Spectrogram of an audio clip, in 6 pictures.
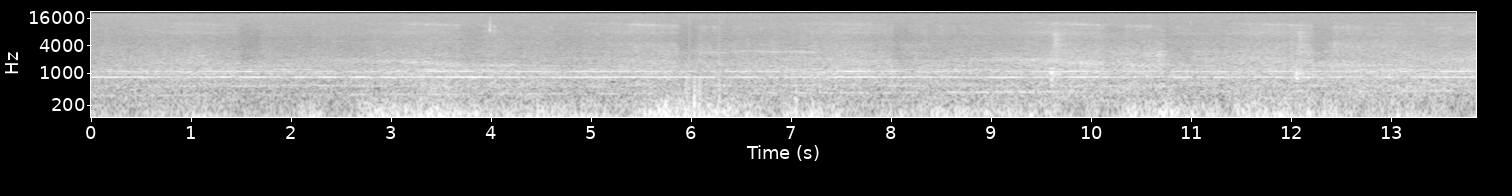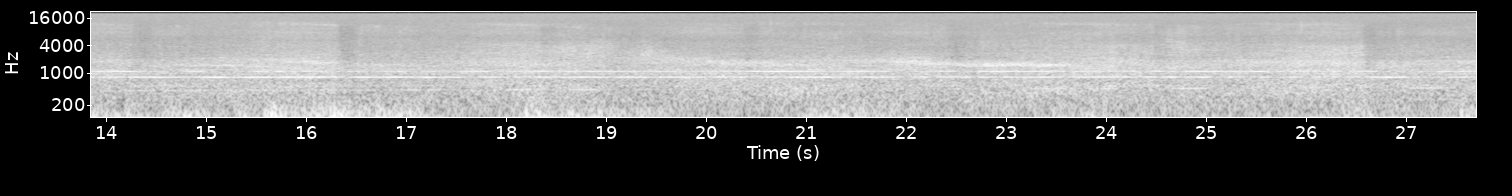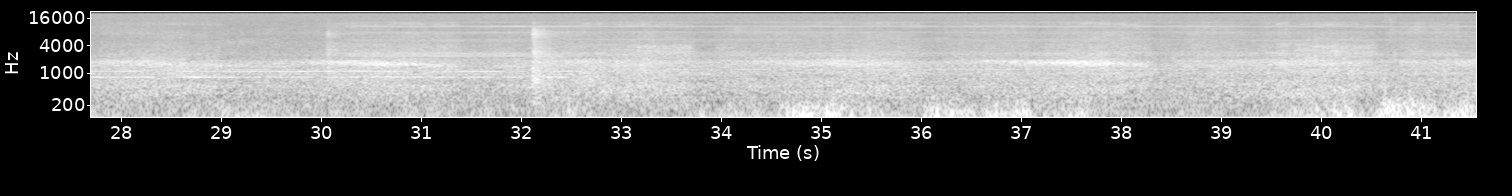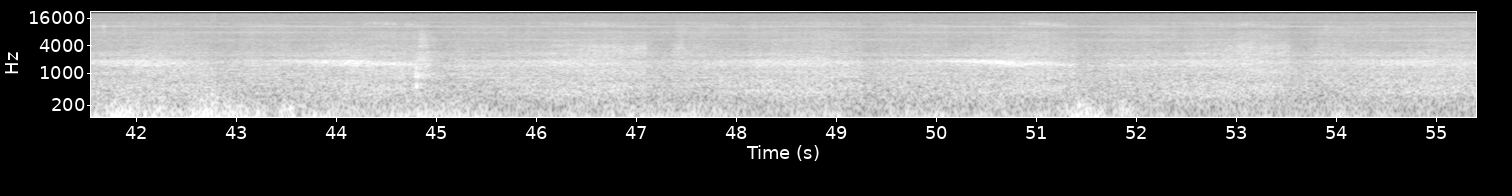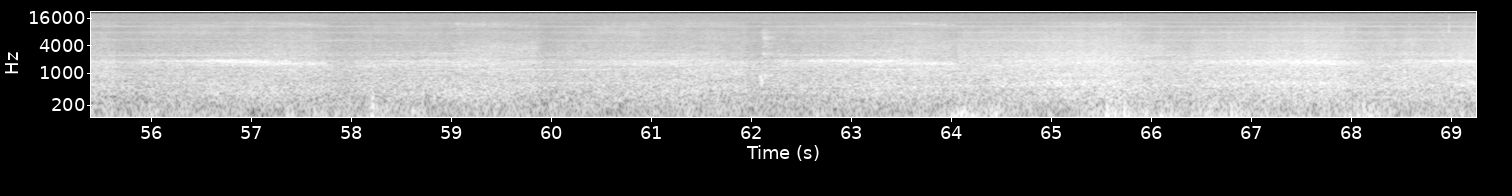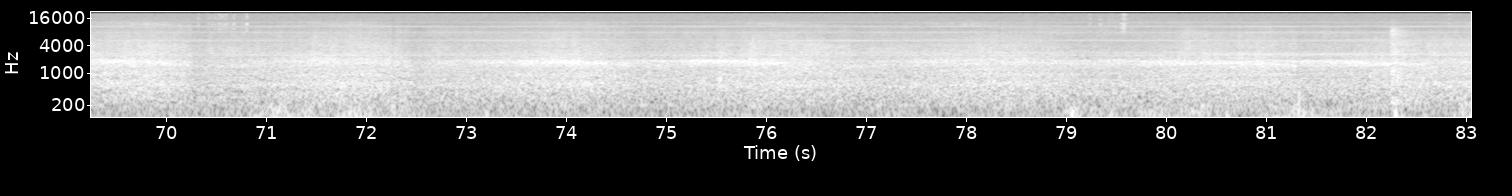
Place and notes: Granvilliers, France - Eoliennes
Wind Machine in the Fields
Binaural recording with Zoom H6
20 August 2015, 15:38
